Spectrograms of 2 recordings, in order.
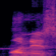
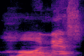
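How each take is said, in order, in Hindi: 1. शब्द सीधे स्वर ध्वनि से शुरू होता है। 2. शब्द h ध्वनि से शुरू होता है। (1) "ऑनेस्ट एच से शुरू होता है, लेकिन हम फिर भी उसके आगे एन लगाते हैं" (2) "वो वर्ड हॉनेस्ट नहीं पढ़ा जाता"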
